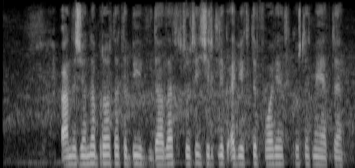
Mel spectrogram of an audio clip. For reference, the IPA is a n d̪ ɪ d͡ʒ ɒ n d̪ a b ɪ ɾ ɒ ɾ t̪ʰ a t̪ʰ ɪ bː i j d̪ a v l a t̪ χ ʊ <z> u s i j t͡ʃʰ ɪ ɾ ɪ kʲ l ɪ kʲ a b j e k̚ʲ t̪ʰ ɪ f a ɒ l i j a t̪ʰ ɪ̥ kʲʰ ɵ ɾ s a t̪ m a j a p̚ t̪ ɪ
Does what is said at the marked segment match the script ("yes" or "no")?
no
